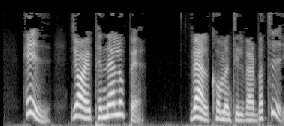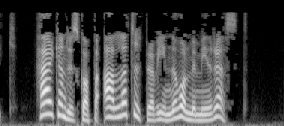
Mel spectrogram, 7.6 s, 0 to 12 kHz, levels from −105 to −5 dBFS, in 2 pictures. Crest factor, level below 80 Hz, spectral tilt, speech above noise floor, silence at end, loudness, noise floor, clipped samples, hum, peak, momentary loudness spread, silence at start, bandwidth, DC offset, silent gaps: 20 dB; -50 dBFS; -6 dB/octave; 40 dB; 0.65 s; -21 LUFS; -60 dBFS; under 0.1%; none; -2 dBFS; 11 LU; 0.35 s; 8.8 kHz; under 0.1%; none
